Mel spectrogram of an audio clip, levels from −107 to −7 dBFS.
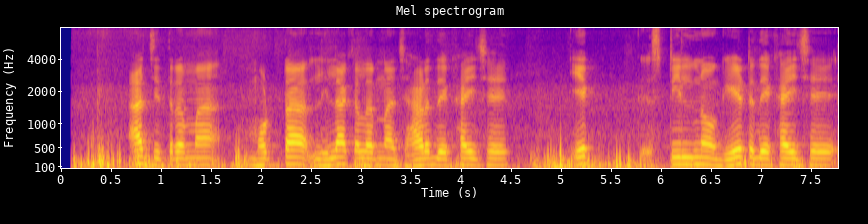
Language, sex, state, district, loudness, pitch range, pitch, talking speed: Gujarati, male, Gujarat, Gandhinagar, -18 LUFS, 130-140 Hz, 135 Hz, 115 wpm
